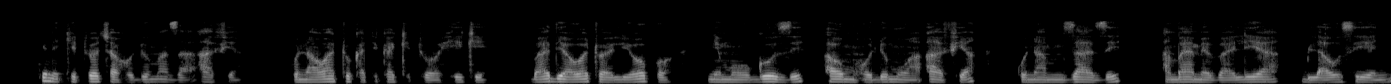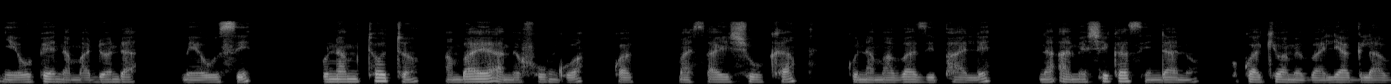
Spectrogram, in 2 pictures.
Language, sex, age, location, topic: Swahili, male, 25-35, Nairobi, health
